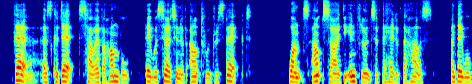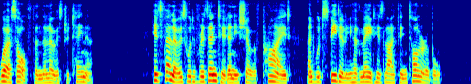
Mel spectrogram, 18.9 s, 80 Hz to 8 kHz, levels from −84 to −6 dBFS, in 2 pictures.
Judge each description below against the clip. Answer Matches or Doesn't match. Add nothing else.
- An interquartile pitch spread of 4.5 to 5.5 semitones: Doesn't match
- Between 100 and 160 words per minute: Matches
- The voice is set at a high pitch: Doesn't match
